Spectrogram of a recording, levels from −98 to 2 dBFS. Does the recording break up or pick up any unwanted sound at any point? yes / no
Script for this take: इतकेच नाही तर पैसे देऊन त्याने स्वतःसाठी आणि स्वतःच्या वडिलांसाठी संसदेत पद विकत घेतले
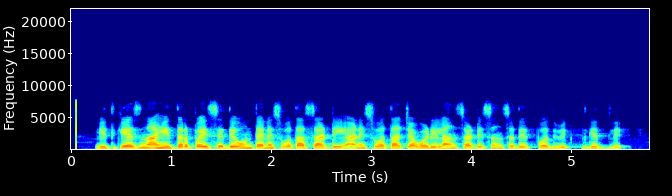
yes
